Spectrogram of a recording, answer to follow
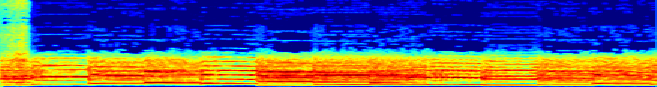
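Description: Instrumental background music: a melody of held chords that change every half second or so, with no bass line.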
